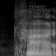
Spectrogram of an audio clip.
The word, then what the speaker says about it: Kai: Kai is his actual pronunciation of his name.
